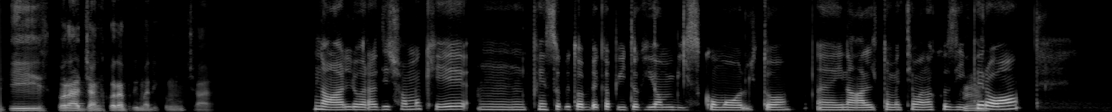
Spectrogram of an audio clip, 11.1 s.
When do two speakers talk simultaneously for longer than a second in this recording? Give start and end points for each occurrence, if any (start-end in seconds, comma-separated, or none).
none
